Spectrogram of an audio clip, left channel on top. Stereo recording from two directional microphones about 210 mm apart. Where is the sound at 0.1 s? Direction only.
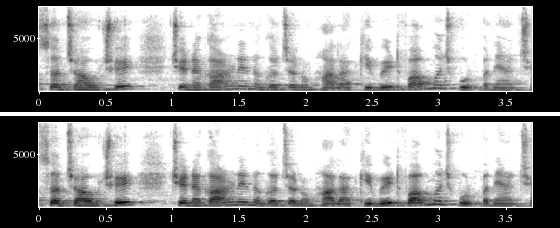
15° left (ahead or behind).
